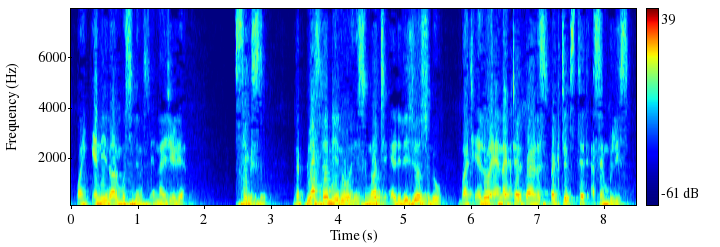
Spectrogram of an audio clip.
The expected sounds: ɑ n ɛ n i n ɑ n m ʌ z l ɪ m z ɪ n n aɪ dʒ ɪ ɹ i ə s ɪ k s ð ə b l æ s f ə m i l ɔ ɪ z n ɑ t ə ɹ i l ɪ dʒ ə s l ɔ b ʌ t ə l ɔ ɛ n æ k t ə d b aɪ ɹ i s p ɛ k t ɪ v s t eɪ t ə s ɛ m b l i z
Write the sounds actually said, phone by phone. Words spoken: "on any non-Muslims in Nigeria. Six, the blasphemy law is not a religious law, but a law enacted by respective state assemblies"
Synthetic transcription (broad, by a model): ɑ n ɛ n i n ɑ n m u s l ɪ m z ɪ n n aɪ dʒ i ɹ i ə s ɪ k s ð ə b l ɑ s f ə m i l ɔ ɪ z n ɑ t ə ɹ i l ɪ dʒ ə s l ɔ b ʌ t ə l ɔ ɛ n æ k t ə d b aɪ ɹ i s p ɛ k t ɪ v s t eɪ t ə s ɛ m b l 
